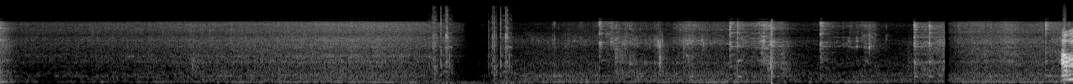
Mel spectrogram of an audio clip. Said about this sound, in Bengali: সমস্ত মশলা, আলু আর মুসুরির ডালটাকে কিন্তু ভালো করে কষাতে হবে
